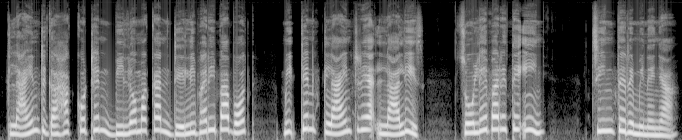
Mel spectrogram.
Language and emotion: Santali, fearful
